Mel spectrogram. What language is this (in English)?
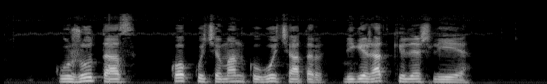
Mari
